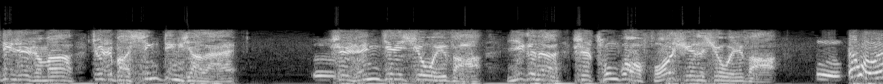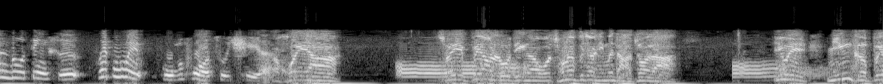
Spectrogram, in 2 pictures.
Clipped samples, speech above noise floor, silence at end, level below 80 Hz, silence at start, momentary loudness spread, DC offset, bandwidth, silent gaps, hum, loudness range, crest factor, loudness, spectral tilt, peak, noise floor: under 0.1%; 32 dB; 0 s; -34 dBFS; 0 s; 8 LU; under 0.1%; 5.4 kHz; none; none; 2 LU; 8 dB; -7 LUFS; -6.5 dB/octave; 0 dBFS; -41 dBFS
